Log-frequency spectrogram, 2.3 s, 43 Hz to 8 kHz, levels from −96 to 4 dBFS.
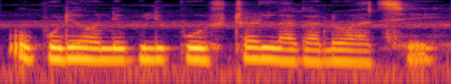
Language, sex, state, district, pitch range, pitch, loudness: Bengali, female, West Bengal, Cooch Behar, 185-210 Hz, 200 Hz, -14 LUFS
